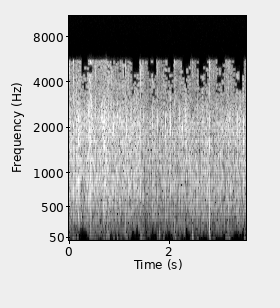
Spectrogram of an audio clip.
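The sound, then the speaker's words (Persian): Sustained applause from a seminar audience clapping for attendees who came from cities other than Tehran, a dense steady wash of many hands clapping throughout, loud and even with scattered sharper claps standing out. “کیا از شهرهای بغیر از تهران اومدن تو این برنامه تشویق بکنید این دوستان رو مرسی مرسی”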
